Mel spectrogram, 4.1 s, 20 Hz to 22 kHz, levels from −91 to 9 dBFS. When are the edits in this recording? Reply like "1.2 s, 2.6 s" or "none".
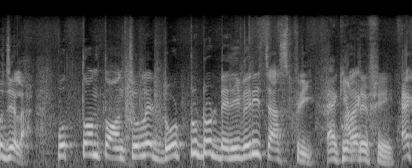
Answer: none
